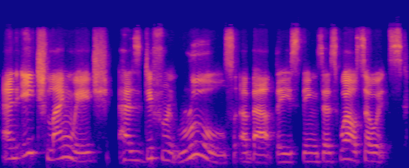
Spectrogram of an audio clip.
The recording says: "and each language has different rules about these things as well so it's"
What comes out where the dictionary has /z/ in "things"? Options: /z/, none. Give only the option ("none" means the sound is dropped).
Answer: /z/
